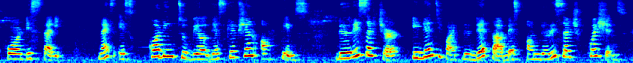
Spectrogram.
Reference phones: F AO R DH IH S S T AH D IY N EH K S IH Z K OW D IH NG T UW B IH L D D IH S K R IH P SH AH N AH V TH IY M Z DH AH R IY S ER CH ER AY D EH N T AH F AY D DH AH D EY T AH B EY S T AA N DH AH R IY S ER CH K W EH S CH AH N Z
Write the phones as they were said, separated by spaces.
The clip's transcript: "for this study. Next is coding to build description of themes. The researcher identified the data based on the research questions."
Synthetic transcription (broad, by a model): F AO R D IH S S T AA D IY N EH K S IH S K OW D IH NG T UW B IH L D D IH S K R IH P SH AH N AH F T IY M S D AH R IY S ER CH ER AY D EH N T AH F AY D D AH D EY T AH B EY S T AA N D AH R IY S ER CH K W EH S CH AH N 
